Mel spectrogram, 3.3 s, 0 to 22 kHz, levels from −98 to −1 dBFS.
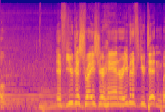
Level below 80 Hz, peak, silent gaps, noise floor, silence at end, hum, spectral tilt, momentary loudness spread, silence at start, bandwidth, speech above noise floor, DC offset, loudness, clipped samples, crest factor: -52 dBFS; 0 dBFS; none; -37 dBFS; 0 s; none; -1.5 dB/octave; 21 LU; 0 s; 19.5 kHz; 20 dB; under 0.1%; -14 LUFS; under 0.1%; 18 dB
